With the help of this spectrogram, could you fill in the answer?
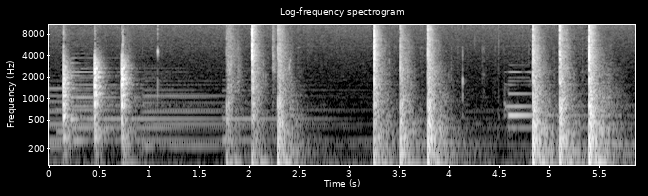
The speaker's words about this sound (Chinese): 他敲敲门：“小猪们，开门啦！我饿了。”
